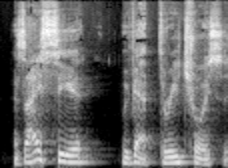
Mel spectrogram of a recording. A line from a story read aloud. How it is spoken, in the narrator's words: shouted Doc over the commotion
